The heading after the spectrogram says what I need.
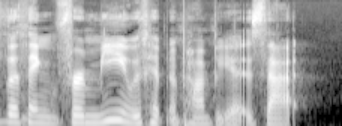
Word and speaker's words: hypnopompia: Yeah, hypnopompia, if I'm saying it right.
